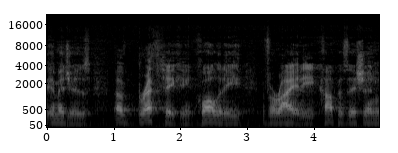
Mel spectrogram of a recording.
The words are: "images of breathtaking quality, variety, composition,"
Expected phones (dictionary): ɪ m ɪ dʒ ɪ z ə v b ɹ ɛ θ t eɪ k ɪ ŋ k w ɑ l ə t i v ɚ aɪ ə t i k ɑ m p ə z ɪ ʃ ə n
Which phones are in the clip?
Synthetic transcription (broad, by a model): ɪ m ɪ dʒ ɪ z ə v b ɹ ɛ θ t eɪ k ɪ ŋ k w ɑ l ə t i v ɚ aɪ ə t i k ɑ m p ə z ɪ ʃ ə n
